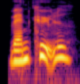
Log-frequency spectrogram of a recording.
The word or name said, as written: vandkølet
